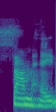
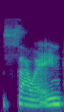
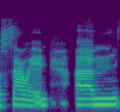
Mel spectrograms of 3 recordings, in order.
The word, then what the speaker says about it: Samhain: It's pronounced, it looks online as if it's Samhain is how it's spelled, but it is Samhain or Samhain, which I believe comes from the Old Irish of summer's end.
